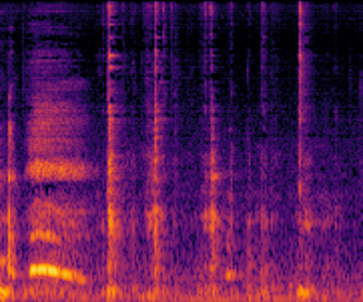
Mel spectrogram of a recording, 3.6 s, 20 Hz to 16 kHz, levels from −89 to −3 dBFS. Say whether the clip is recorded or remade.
remade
